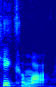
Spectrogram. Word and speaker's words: jicama: like a jicama but it's actually a spanish name and it's pronounced jicama and it's just a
